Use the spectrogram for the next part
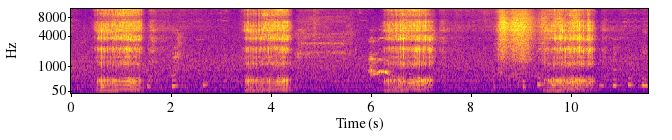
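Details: Person snoring: loud, rough, rattling snores with each breath, about four cycles in ten seconds, separated by quiet pauses.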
